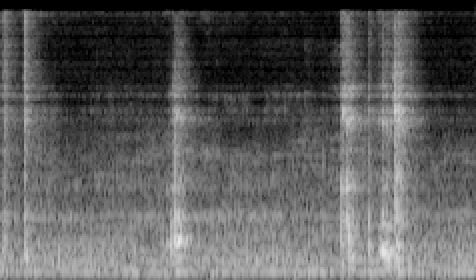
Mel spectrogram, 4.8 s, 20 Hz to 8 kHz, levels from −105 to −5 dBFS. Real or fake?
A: fake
